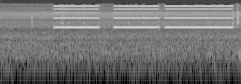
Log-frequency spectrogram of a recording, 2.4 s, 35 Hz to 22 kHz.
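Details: Cooling fan relay bench test, power on terminals 1 and 2, multimeter across terminals 3–5 and 6–7: three sharp high beeps, each about half a second, as the relay is powered; contacts closed, continuity good.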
